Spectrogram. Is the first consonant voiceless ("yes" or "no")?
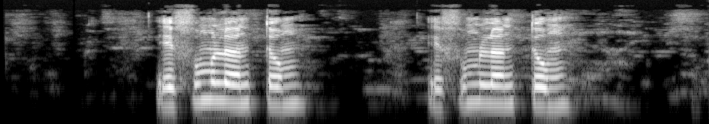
yes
